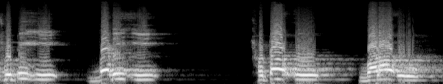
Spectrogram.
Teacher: बहुत कम मुंह खुला होता है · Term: संवृत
